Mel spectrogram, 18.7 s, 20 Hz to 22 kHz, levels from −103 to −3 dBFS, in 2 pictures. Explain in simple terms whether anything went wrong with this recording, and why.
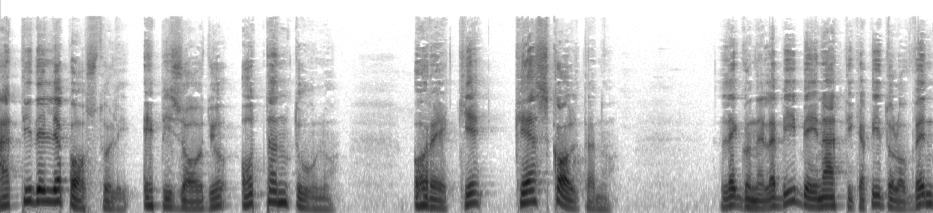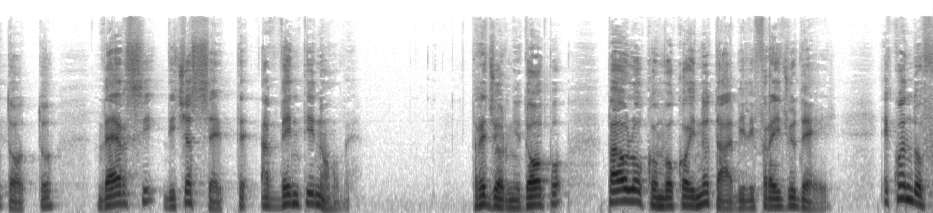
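Nothing stood out as wrong when listening to this speech recording.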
